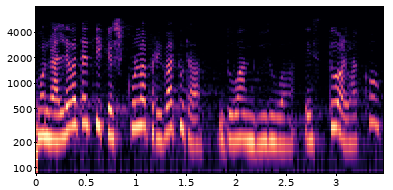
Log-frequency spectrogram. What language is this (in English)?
Basque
